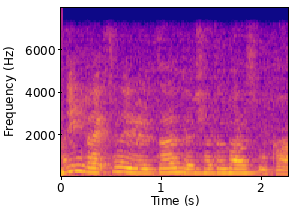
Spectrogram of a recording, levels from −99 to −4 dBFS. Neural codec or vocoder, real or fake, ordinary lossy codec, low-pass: codec, 16 kHz, 8 kbps, FreqCodec, larger model; fake; none; 7.2 kHz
